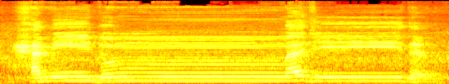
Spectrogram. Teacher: دو پیش کی تنوین کے بعد حروف یرملون میں سے میم ہے، تو یہاں ادغام مع الغنہ ہوگا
